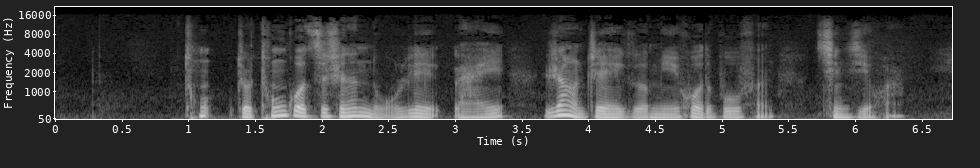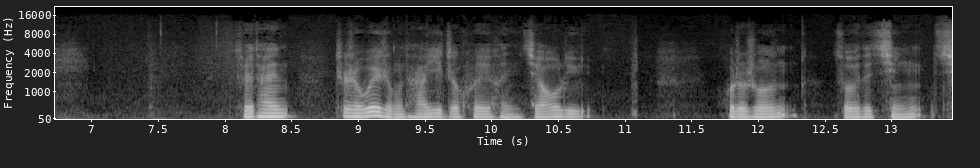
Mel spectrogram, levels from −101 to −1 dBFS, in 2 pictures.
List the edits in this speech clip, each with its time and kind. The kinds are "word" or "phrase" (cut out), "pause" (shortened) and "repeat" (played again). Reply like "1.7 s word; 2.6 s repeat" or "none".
none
